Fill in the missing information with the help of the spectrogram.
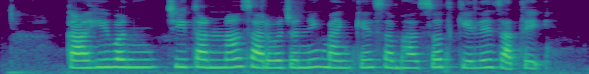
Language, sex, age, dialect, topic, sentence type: Marathi, female, 18-24, Standard Marathi, banking, statement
